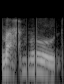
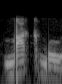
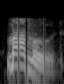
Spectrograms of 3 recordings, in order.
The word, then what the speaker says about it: Mahmoud: God's good name is Mahmoud with a hot age kind of like when you burn your fingers Mahmood mokmou there's no hard key in there like when people say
